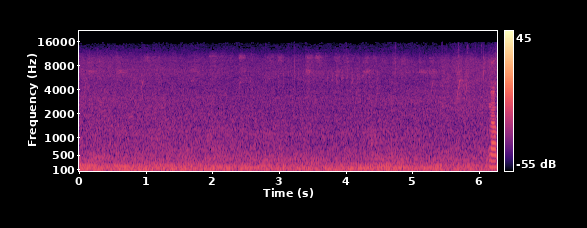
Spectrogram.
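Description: Steady outdoor background noise at a riverbank: an even hiss over a low rumble, with no distinct events.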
